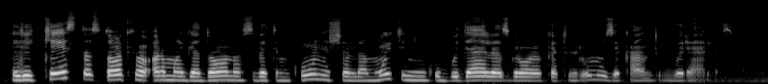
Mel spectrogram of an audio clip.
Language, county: Lithuanian, Vilnius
